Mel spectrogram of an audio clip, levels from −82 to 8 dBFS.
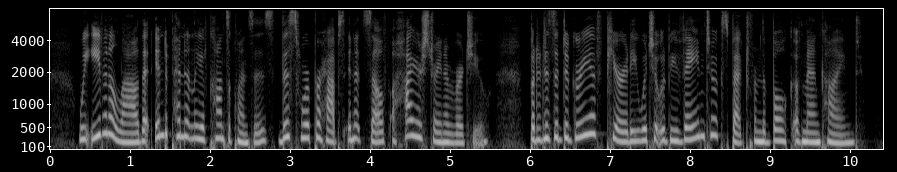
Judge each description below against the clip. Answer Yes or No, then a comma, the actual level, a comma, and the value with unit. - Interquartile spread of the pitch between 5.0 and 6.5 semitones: Yes, wide, 5.6 semitones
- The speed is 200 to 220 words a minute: Yes, fast, 205 wpm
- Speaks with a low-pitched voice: No, high, 235 Hz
